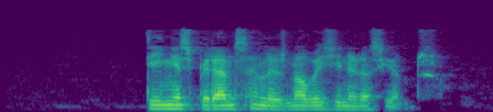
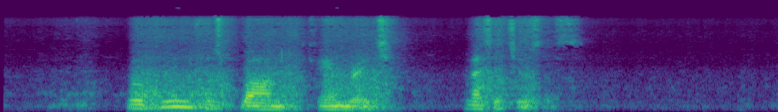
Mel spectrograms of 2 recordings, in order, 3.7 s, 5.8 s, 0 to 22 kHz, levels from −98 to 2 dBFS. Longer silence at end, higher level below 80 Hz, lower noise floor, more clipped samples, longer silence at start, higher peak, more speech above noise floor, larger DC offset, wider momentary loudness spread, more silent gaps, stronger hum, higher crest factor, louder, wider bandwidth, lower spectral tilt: second, 0.45 s vs 1.55 s; second, -68 dBFS vs -60 dBFS; first, -79 dBFS vs -66 dBFS; neither; first, 1.1 s vs 0.6 s; about the same, -4 dBFS vs -4 dBFS; first, 56 dB vs 45 dB; neither; about the same, 17 LU vs 17 LU; neither; neither; about the same, 20 dB vs 20 dB; about the same, -23 LUFS vs -22 LUFS; second, 7.6 kHz vs 12.5 kHz; about the same, -7 dB/octave vs -6 dB/octave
